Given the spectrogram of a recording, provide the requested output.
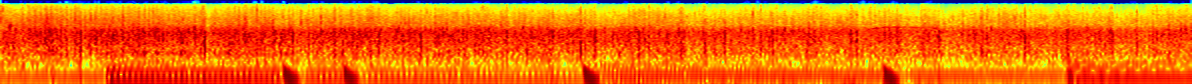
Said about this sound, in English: let me do this right quick and clap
